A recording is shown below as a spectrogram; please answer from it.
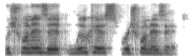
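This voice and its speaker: A woman's voice: on the high side, steady tone, a little fast, a little mellow, no room sound, natural voice. A woman playing a frantic, exasperated young teenage boy, urgent and pleading, in a fan table read. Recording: dry video-call audio, music underneath.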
